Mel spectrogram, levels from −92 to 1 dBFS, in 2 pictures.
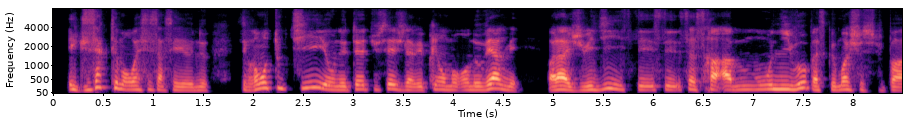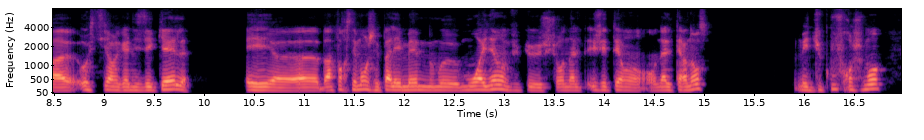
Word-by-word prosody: Exactement, 150 - 0
ouais, 140 0 +1
c'est 135 +1 -9
ça, 130 -1 -3
c'est, 120 +2 -6
heu, 115 -1 -1
le 115 0 -6 0.3
c'est - - -6
vraiment 155 +11 +3
tout 190 -2 -4
petit 200 +4 -3
et - - +4
on 135 -4 -1
était 150 +5 -1
tu 145 - -12
sais, 160 +5 +1
je 125 -4 -4
l'avais 120 0 -1
pris 150 - -6
en 135 - 0
mor 130 -2 -4
en 130 - -2
Auvergne 155 +5 +7
mais 120 - -5 0.3
voilà, 140 -1 +11
je 115 -1 -2
lui 125 - 0
ai - - -2
dit: 155 +1 -2
«C'est 130 -2 -3
c'est 130 -1 -5
ça 150 - -2
sera 135 0 +4
à 130 - +8
mon 140 +3 -3
niveau» 155 +5 +3
parce 125 -8 +1
que 130 - -5
moi, 145 +3 +2
je 125 - -5
suis 110 -1 -10
pas, 110 -1 +3
heu, - - -6
aussi 135 +1 -6
organisé 120 -1 -2
qu'elle 145 +4 +2 0.6
et 120 -1 +1
heu, 105 0 +3
bah, 115 +1 +1
forcément, 145 +2 -3
j'ai 120 -3 -4
pas - - +3
les 125 -1 0
mêmes, 125 0 -2
heu, 115 -1 -3
moyens 130 +4 +1
vu 110 -2 -15
que 115 -1 -6
je 105 - -8
suis - - -8
en 115 - -4
al 115 0 -4
j'étais 125 +1 -5
en 120 - -1 0.2
en 110 - -7
alternance. 120 +8 -1 0.9
Mais 120 -1 -4
du 115 +3 -8
coup, 160 - -10
franchement, 155 +4 -3
130 Hz, 245 wpm, -24 LUFS, 120-145 Hz, 0.9 s, voilà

